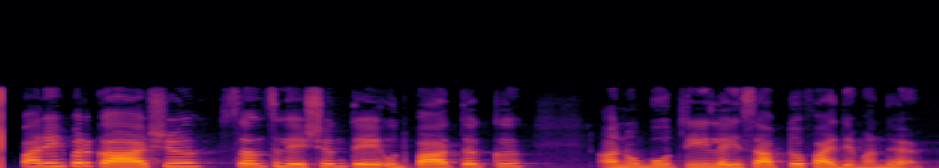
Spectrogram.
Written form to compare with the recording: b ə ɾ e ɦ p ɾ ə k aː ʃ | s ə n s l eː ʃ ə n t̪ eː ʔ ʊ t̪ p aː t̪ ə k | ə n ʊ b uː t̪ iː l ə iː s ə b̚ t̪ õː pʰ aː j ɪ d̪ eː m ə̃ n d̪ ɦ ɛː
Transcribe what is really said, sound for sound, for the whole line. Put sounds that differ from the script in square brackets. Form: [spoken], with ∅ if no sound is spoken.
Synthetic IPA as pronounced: [p] ə ɾ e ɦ p ɾ ə k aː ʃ | s ə n s l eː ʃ ə n t̪ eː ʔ ʊ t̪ p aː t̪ ə k | ə n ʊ b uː t̪ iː l ə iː s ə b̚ t̪ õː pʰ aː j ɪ d̪ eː m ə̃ n d̪ ɦ ɛː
